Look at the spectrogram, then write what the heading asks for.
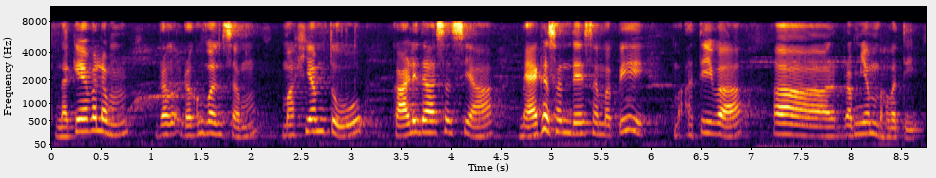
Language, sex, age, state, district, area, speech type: Sanskrit, female, 45-60, Andhra Pradesh, East Godavari, urban, spontaneous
